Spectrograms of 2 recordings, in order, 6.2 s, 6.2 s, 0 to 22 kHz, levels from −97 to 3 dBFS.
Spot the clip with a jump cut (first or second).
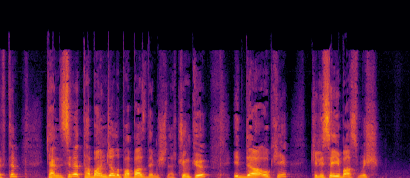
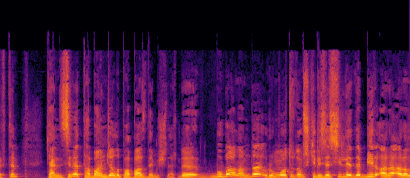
second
